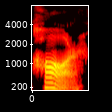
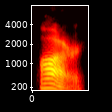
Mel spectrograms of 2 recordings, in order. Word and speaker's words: car: Let's continue with car. Okay, American English, car, car. British English, car. Yes, they don't pronounce the last sound, the final sound.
